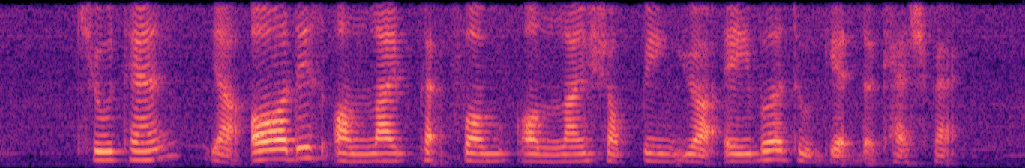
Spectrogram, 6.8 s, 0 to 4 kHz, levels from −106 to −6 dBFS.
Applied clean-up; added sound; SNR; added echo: none; none; none; none.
